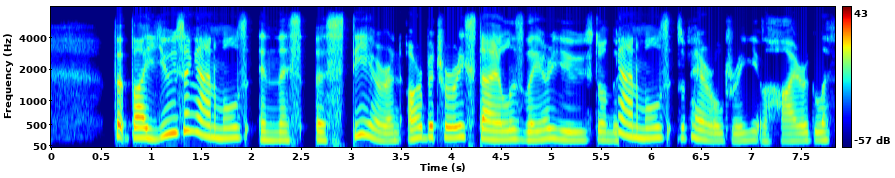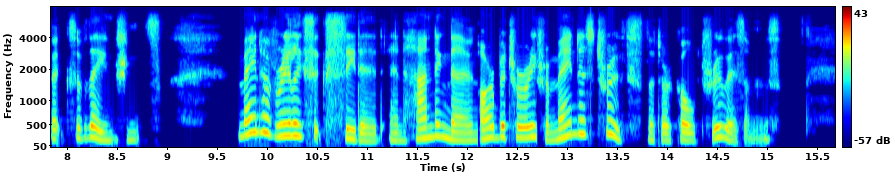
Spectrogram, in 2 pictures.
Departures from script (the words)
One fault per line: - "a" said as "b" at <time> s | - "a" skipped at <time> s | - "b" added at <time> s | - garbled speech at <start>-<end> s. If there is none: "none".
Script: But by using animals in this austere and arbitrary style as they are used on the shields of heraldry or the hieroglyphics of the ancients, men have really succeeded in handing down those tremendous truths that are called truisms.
- "shields" said as "animals" at 5.7 s
- "or" skipped at 7.1 s
- "those" said as "arbitrary" at 12.1 s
